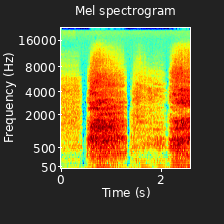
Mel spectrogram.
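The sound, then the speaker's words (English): A T-Rex named Buck snorts through flared nostrils while up on a counter drooling over breakfast, four rough, breathy blasts alternating between louder exhales and softer intakes, steady and heavy with no talking. “Sloppy Joe sprang back as Buck hopped up on the counter and drooled over the breakfast options. His nostrils flared noisily.”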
